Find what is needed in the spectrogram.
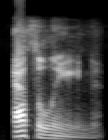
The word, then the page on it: ethylene: American English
